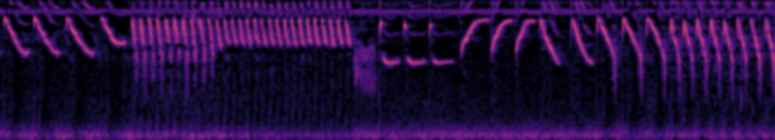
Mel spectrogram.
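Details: A crested canary sings a fast, bright song of high downward-sweeping whistles, a rapid buzzy trill and ringing, swooping phrases, used to draw song from untrained canaries.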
